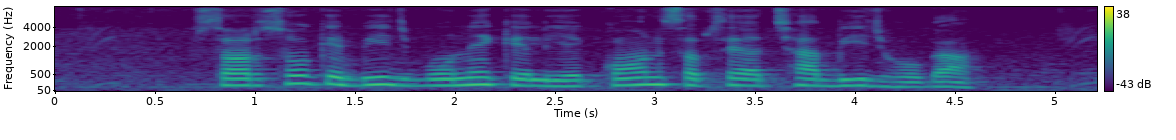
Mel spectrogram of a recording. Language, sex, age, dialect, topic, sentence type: Magahi, male, 25-30, Western, agriculture, question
